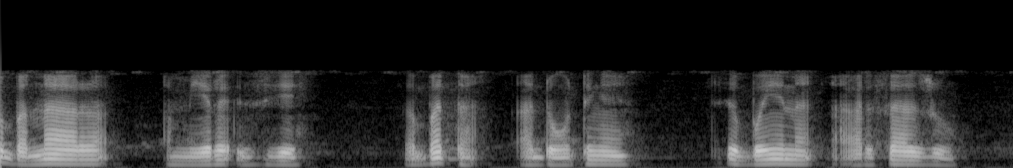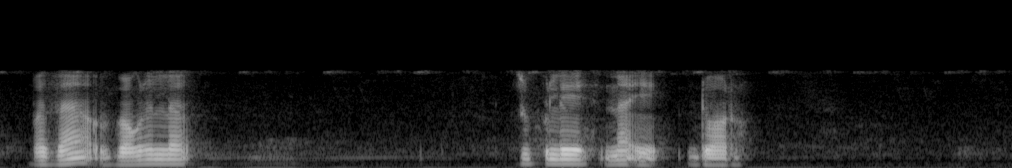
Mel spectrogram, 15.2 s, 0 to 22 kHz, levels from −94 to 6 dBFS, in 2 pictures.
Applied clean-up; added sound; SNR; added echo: none; none; none; none.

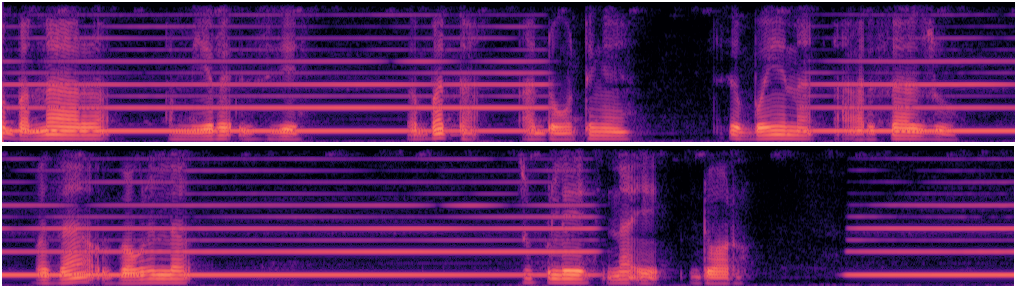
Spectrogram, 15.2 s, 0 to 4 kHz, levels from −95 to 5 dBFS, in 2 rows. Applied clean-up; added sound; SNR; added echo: none; Wind instrument, woodwind instrument; 2 dB; none.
